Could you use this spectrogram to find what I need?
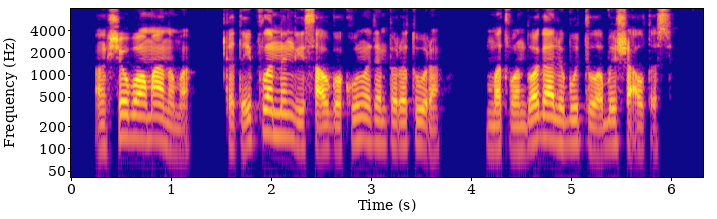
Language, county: Lithuanian, Kaunas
